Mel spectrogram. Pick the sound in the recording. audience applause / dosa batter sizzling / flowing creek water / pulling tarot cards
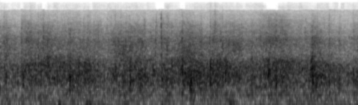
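audience applause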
